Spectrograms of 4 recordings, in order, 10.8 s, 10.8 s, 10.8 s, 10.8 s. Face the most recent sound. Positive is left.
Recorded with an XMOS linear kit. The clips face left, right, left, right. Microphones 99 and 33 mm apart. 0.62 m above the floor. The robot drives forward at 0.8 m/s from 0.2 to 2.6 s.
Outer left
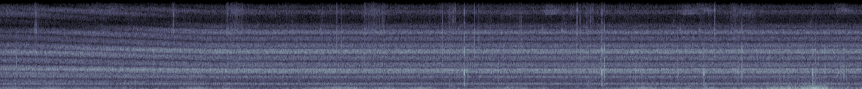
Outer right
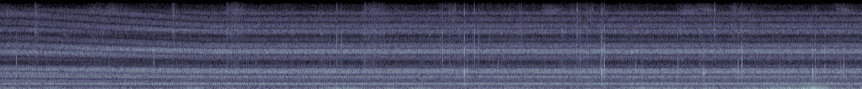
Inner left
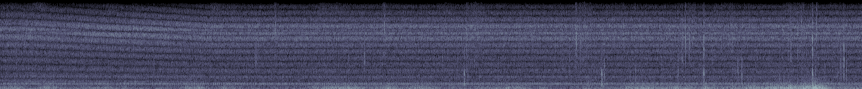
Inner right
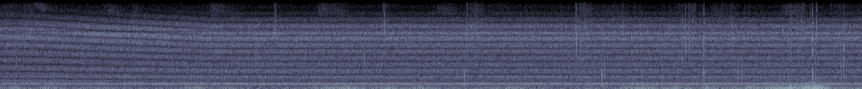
turn(degrees=-30)  # may be behind; listen again after turning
